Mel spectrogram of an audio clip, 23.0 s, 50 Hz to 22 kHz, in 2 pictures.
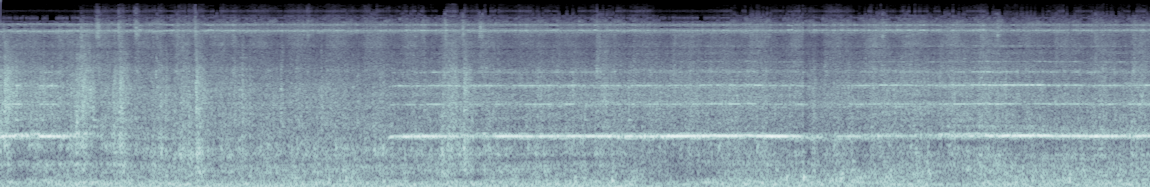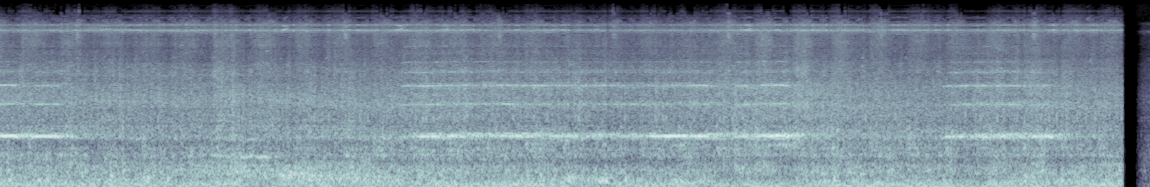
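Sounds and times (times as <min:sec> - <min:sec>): steam locomotive rumble and hiss: 0:00.0 - 0:22.8.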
